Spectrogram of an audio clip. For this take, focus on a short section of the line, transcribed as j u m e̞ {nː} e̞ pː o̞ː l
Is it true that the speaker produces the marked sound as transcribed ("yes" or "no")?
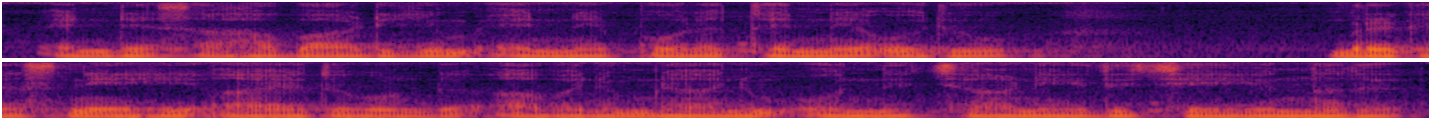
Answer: yes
